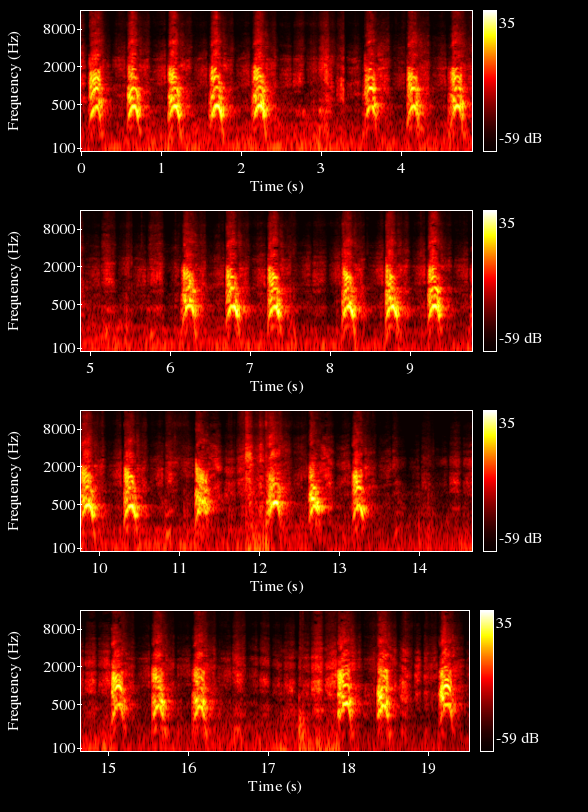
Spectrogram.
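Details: Aggressive Rottweiler Loki Gervi at a Hanoi kennel barking in a long steady volley: roughly thirty powerful barks, mostly in pairs and triplets about half a second apart, with brief pauses between bursts.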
